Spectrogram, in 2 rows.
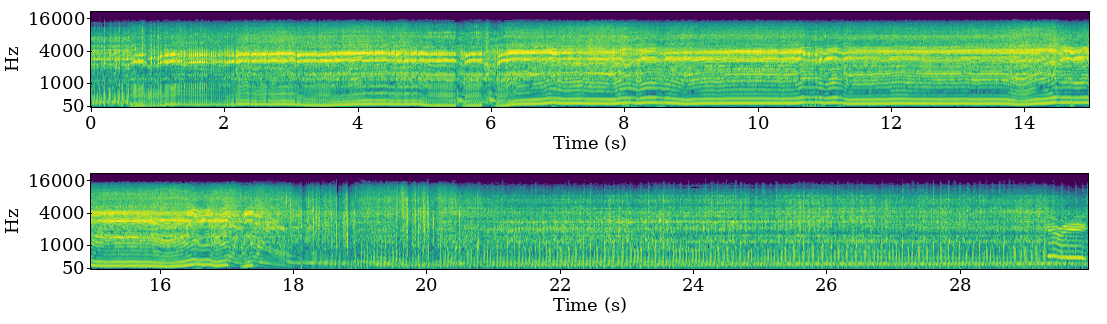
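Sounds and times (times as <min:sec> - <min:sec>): chainsaw cutting wood: 0:00.0 - 0:29.9.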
